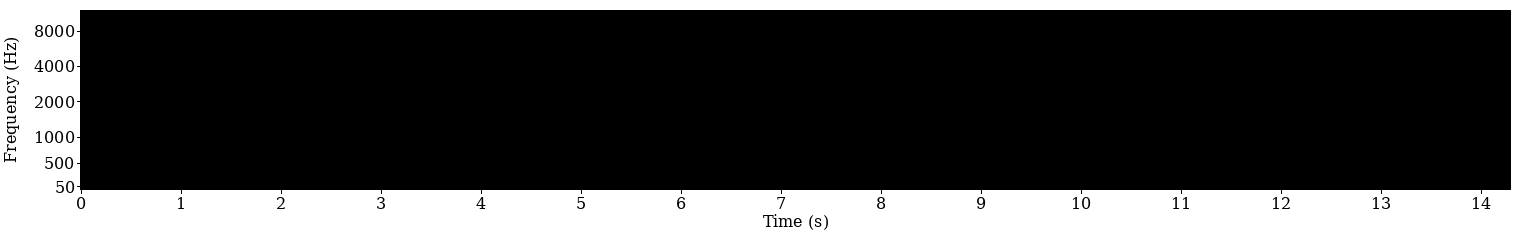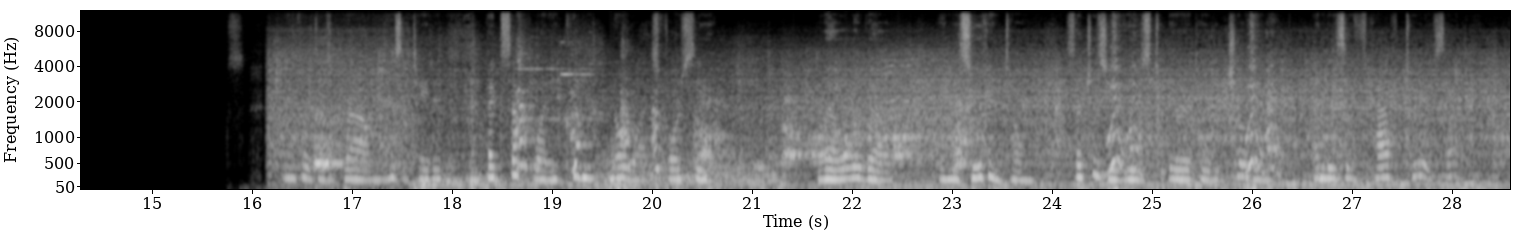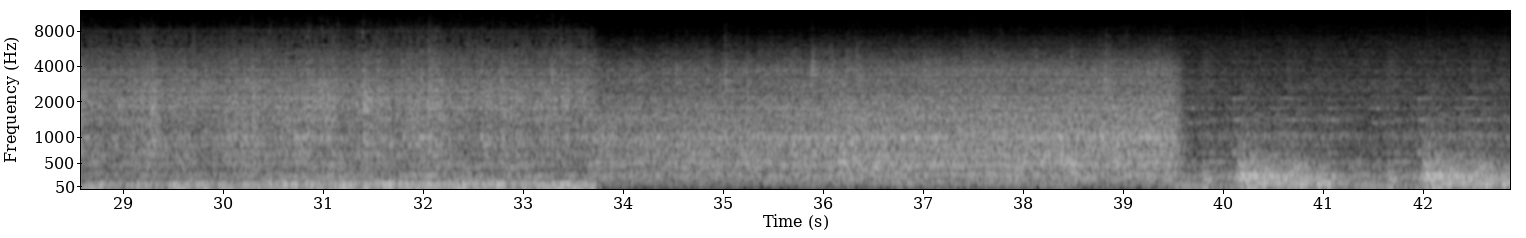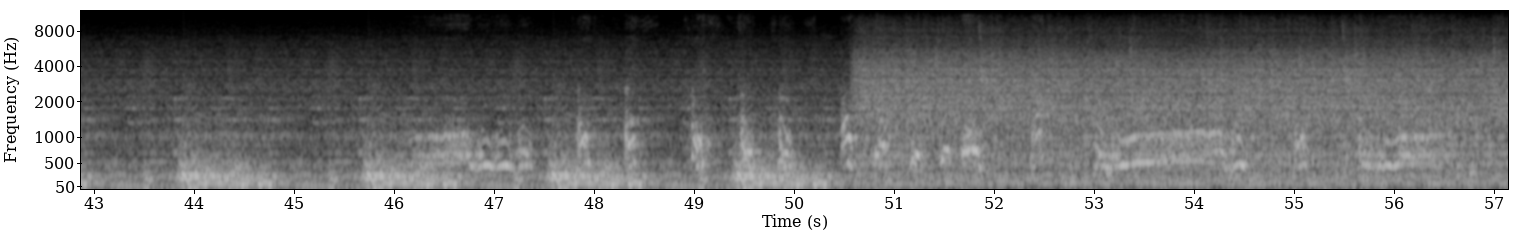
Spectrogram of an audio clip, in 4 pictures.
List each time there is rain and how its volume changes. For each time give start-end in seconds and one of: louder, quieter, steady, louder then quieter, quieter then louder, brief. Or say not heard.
16.1-57.1 steady.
